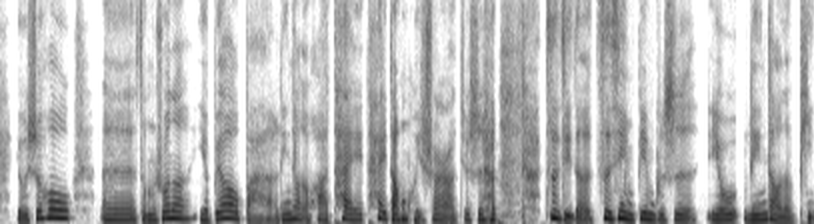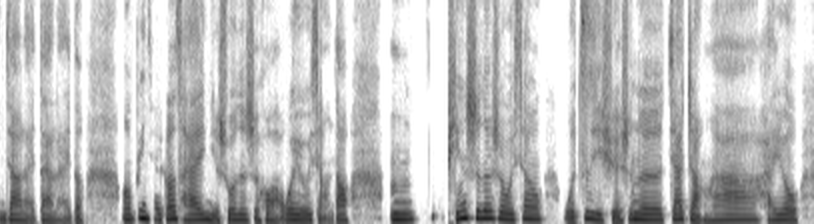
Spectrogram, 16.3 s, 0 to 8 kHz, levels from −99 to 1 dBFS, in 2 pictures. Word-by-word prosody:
有 - - -1
时 245 +8 0
候， 270 -1 +4 0.3
呃， 190 -2 0
怎 170 - -3
么 180 - +1
说 240 +6 +3
呢， 235 -3 +3
也 185 - +1
不 170 - -2
要 245 0 +4
把 160 -7 -8
领 195 +1 +2
导 210 0 +2
的 - - -4
话 - - -4
太 190 0 -1
太 235 +4 -2
当 195 -1 +4
回 175 -5 -4
事 175 +4 -4
儿 170 -3 -1
啊， - - -3
就 195 - -7
是 185 0 -1 0.6
自 275 -3 +5
己 175 -8 +2
的 - - -1
自 245 - +3
信， 215 -3 +5
并 210 +1 +4
不 180 -1 -2
是 180 +1 -2
由 180 +2 +1
领 175 +2 +3
导 205 -5 +2
的 145 - -1
评 - - -4
价 190 -1 0
来 170 - -6
带 175 -3 -5
来 160 +1 -10
的。 155 +2 -6 0.4
呃， 200 - +1
并 245 +1 +6
且 205 -3 -7
刚 215 +2 +3
才 190 -1 0
你 195 -4 +1
说 185 +1 -1
的 190 -1 +1
时 175 - -5
候 175 +1 -3
啊， 170 - -4
我 185 +1 +1
也 185 - +3
有 175 +1 +1
想 185 - -6
到， 175 0 -2 0.4
嗯， 200 0 +3 0.3
平 235 +2 +3
时 265 -2 0
的 245 0 +5
时 230 -1 0
候， 210 -2 +3
像 210 +1 -1 0.2
我 160 - -2
自 225 +10 -2
己 205 -3 +2
学 150 -5 -3
生 200 +5 +1
的 195 -2 +3
家 210 +4 -1
长 200 -5 -1
啊， 190 +3 -3
还 180 - -7
有 185 -2 0
190 Hz, 285 characters per minute, -23 LUFS, 180-215 Hz, 0.6 s, 并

